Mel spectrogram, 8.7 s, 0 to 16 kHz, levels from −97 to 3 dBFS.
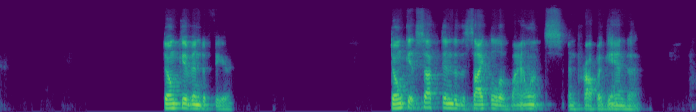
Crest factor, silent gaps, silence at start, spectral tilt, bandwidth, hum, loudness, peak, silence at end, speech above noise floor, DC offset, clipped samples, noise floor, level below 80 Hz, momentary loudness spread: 22 dB; none; 2.05 s; -6.5 dB/octave; 11.5 kHz; none; -24 LUFS; -4 dBFS; 0.7 s; 52 dB; under 0.1%; under 0.1%; -75 dBFS; -64 dBFS; 14 LU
